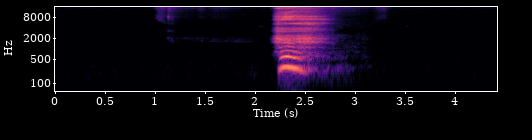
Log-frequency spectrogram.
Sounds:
Sigh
